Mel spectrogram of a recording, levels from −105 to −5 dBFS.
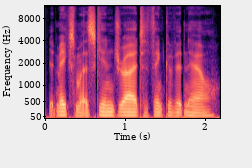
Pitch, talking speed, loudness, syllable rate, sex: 95 Hz, 275 wpm, -18 LUFS, 5.3 syllables/s, male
